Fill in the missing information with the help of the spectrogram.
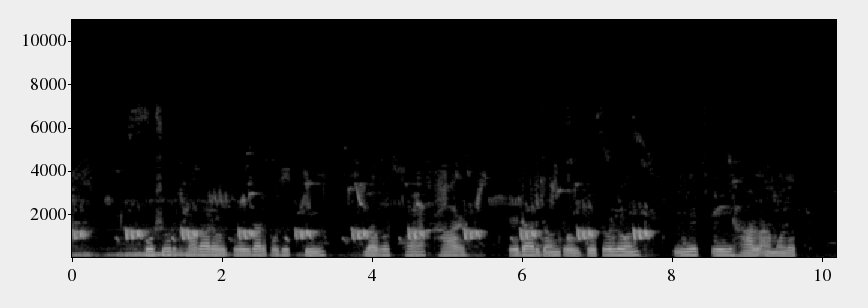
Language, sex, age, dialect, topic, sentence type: Bengali, male, 18-24, Rajbangshi, agriculture, statement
